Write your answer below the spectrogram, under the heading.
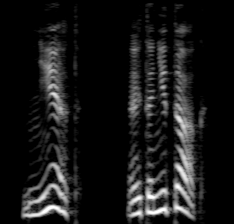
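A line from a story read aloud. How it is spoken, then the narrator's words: Sharp exclamation. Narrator (Russian): резко воскликнул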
